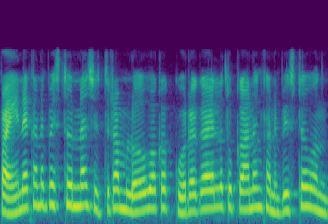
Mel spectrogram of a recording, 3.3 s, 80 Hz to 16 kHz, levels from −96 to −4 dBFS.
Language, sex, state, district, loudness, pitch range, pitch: Telugu, female, Telangana, Hyderabad, -17 LUFS, 245-290 Hz, 275 Hz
